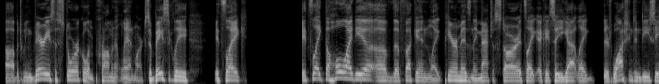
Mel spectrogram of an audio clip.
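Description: A man's voice: mid-range voice, no room sound, studio quality. Sarcastic, swearing male podcast host. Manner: profane, sarcastic ranting. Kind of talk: casual comedic commentary.

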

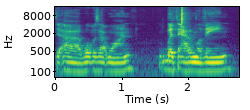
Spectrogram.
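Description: A man's voice: lowish voice, level tone, normal speed, a crowd in the background. A man co-hosting a casual podcast chat about pop music, rambling with lots of fillers and restarts. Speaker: podcast co-host.

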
